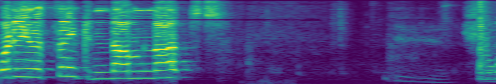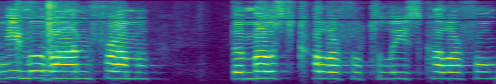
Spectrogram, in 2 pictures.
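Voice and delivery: comic movie-villain voice, pitched high. Showing friends an impression after they bring up this talent: Doctor Evil impression. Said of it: "impersonation of Doctor Evil".

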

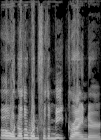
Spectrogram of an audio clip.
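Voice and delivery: very high, loud, shrill little voice. Speaker describing a Luma from a Mario trailer to listeners: high-pitched Luma voice. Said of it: "it's got this really high-pitched voice".

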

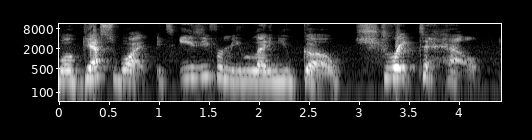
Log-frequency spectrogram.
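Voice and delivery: mock sharp, angry, cutting snap, fired back fast. Retelling a scene where Liberty answers Emma, mock-snapping as Liberty. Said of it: "Liberty just snaps".

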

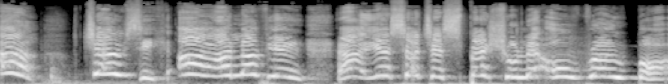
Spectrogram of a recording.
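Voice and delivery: very high-pitched put-on British accent. Retelling what a woman in the junkyard says to the robot Josie, in a British accent. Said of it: "I like how you're using a British accent".

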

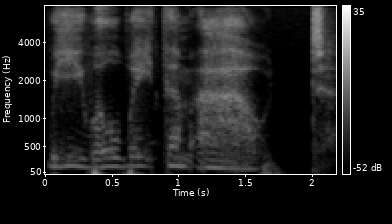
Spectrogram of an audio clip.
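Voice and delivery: dark, deathly voice like death itself. A narrator voices figures standing in a cave, speaking in a deathly voice. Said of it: "you can hear kind of in deathly voice saying".

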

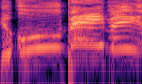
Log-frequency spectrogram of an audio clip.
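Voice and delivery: mock very high pitch, giddy lustful delight. Describing a man at a rich party, imitating his lustful glee. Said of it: "getting like genuinely randy for all the wealth".

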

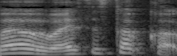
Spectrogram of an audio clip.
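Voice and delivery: normal talking voice

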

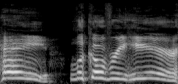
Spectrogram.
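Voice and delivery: put-on very high, drawn-out, tiny baby's shout. Retelling a story moment where a tiny baby calls out: imitating someone shouting. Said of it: "tiny baby shouting".

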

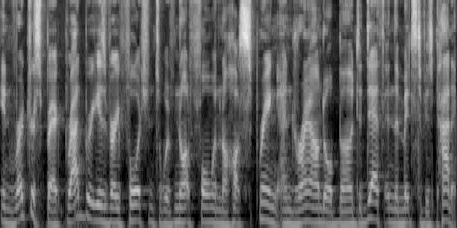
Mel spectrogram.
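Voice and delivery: normal talking voice

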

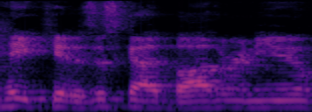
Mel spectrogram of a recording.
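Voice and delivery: plain

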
